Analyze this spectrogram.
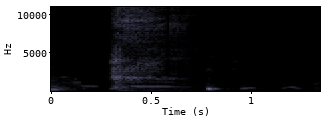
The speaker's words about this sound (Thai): ไม่ใช่เพราะไม่ไม่ดีนะครับเป็นเพราะว่าผมเป็นหวัด แต่ไม่ได้โควิดนะครับ เป็นหวัดน้ำมูกไหลไอตลอดเลย นี่ก็พยายามฝืนไออยู่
